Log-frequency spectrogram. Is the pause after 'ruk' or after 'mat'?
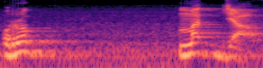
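after ruk. There is a pause after 'ruk'.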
